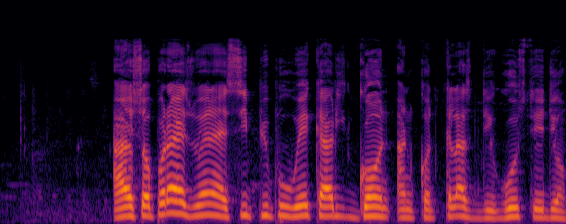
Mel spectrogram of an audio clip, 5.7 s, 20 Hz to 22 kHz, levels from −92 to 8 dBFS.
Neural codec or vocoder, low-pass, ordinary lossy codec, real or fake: none; 10.8 kHz; none; real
